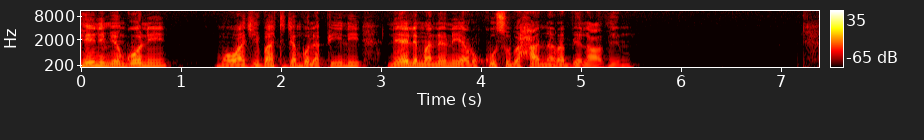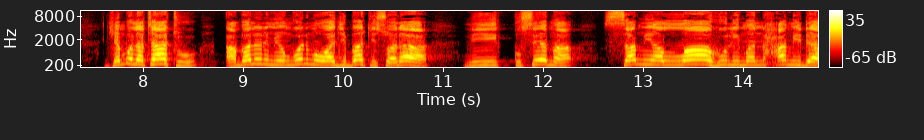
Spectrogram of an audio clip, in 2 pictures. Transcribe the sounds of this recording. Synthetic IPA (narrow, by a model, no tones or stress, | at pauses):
hiːnimiɔŋɡɔni | mwawad͡ʒibatid͡ʒambɔlapili | najalɛmanɛnɔjaɾukuːsubħanaɾɑbːialʕa̰ðiːm | d͡ʒambɔlatatu | ambalɔnimiɔŋɡɔnimwawad͡ʒibatiswalaa | nikusɛma | samialːaːɦulimanħamida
